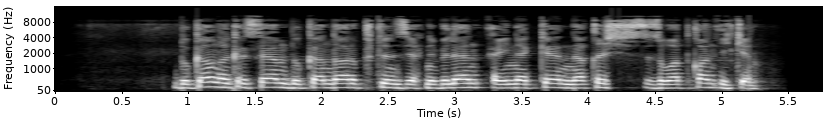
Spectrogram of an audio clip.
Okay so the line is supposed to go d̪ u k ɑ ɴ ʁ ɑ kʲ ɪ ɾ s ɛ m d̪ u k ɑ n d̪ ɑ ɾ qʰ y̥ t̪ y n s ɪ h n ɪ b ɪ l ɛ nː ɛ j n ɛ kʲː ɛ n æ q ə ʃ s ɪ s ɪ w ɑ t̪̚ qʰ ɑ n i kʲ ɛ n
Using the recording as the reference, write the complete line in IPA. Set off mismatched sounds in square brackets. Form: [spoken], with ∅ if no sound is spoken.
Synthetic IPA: d̪ u k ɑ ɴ ʁ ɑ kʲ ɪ ɾ s ɛ m d̪ u k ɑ n d̪ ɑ ɾ [pʰ] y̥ t̪ y n [z] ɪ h n ɪ b ɪ l ɛ [n] ɛ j n ɛ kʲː ɛ n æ q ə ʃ s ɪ [z] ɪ w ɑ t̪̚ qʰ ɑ n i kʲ ɛ n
